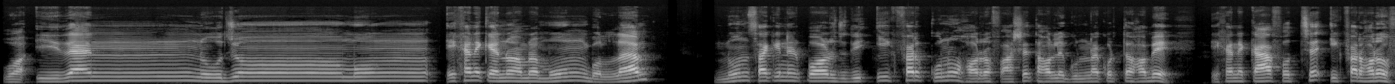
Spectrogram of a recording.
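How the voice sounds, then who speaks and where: A man teaching Quran recitation, drawing out each recited phrase slowly and then explaining pronunciation rules in quicker asides. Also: a little high, highs cut off. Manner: alternates slow drawn-out recitation with quick explanations.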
